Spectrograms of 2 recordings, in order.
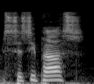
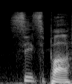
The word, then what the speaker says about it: Tsitsipas: Jake, how do you pronounce that guy's together. name? Sissipas? Tsitsipas.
